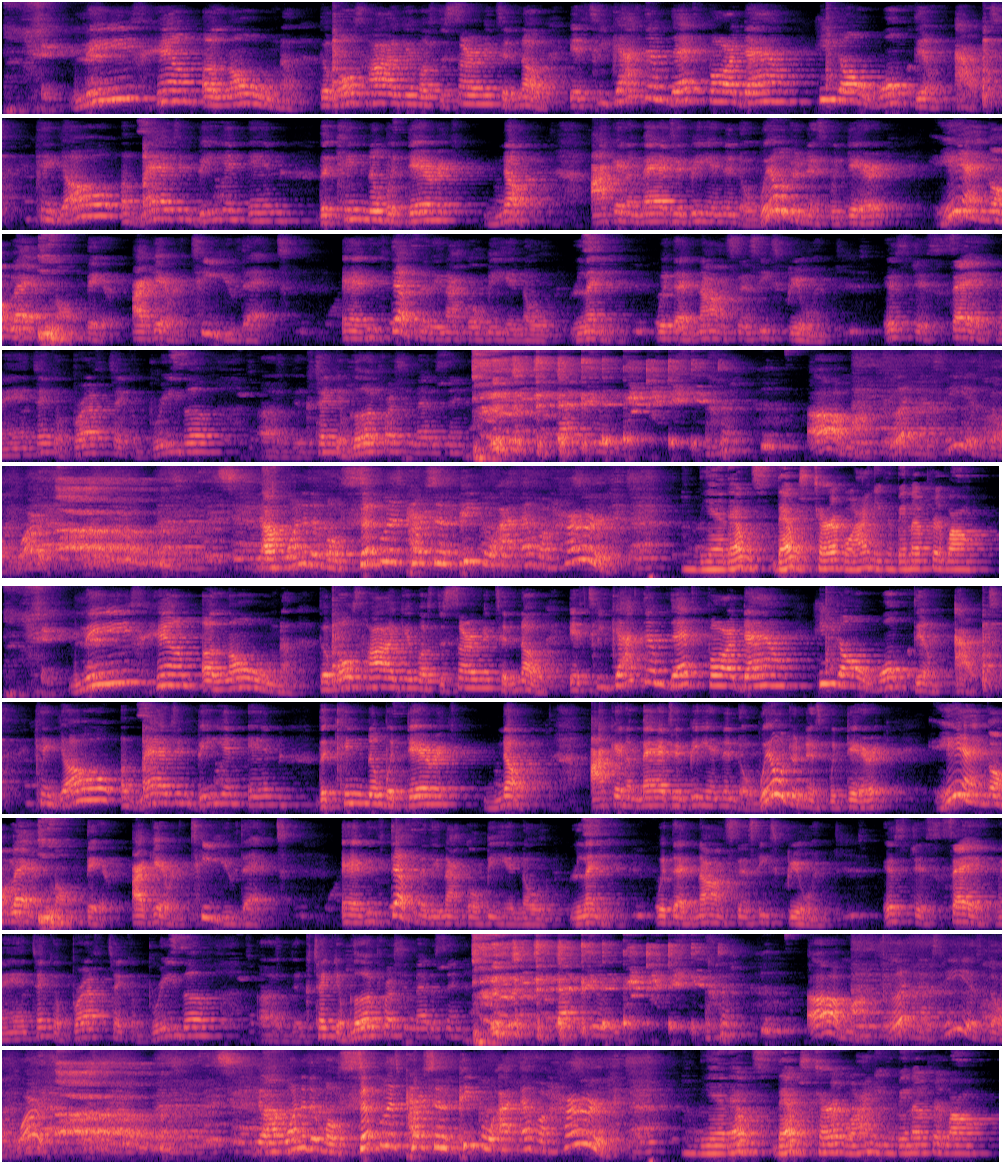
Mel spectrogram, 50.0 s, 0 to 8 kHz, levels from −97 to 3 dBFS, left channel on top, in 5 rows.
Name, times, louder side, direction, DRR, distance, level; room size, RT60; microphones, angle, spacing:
voice 1, 0.0-1.0 11.4-11.5 12.1-12.2 14.9-15.0 20.3-20.5 25.7-26.0 26.3-26.8 28.5-28.6 32.7-32.8 34.3-37.1 37.6-37.8 40.5-42.2, right 1 dB, 5° right, -6 dB, 0.6 m, -31 dB
voice 2, 0.7-2.9 3.2-7.9 8.1-10.0 10.3-14.4 14.8-15.2 15.5-18.8 19.3-21.0 21.3-22.8 23.4-25.4 25.7-26.2 26.5-28.2 28.8-34.6 35.0-35.1 35.5-36.0 37.0-37.3 38.0-40.5 42.5-46.1 46.8-46.9, right 2 dB, 90° right, 1 dB, 0.6 m, -30 dB
sound 1, 2.1-2.3 3.3-3.7 4.1-4.5 5.0-5.2 5.7-6.0 6.6-6.7 7.2-7.3 7.8-7.9 8.2-8.5 9.8-10.2 11.0-11.1 11.4-11.6, right 1 dB, 35° right, 1.2 m, -40 dB
sound 2, 38.5-46.5, right 1 dB, 70° right, 1.0 m, -40 dB
voice 3, 46.8-49.7, left 3 dB, 30° left, 1 dB, 0.3 m, -26 dB
4.1 x 2.1 x 2.2 m, 0.83 s
head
